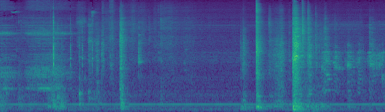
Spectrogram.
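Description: Steady hum of a stopped Kintetsu electric train's onboard equipment, with a few sharp knocks and clatters, the loudest about five and six seconds in.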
